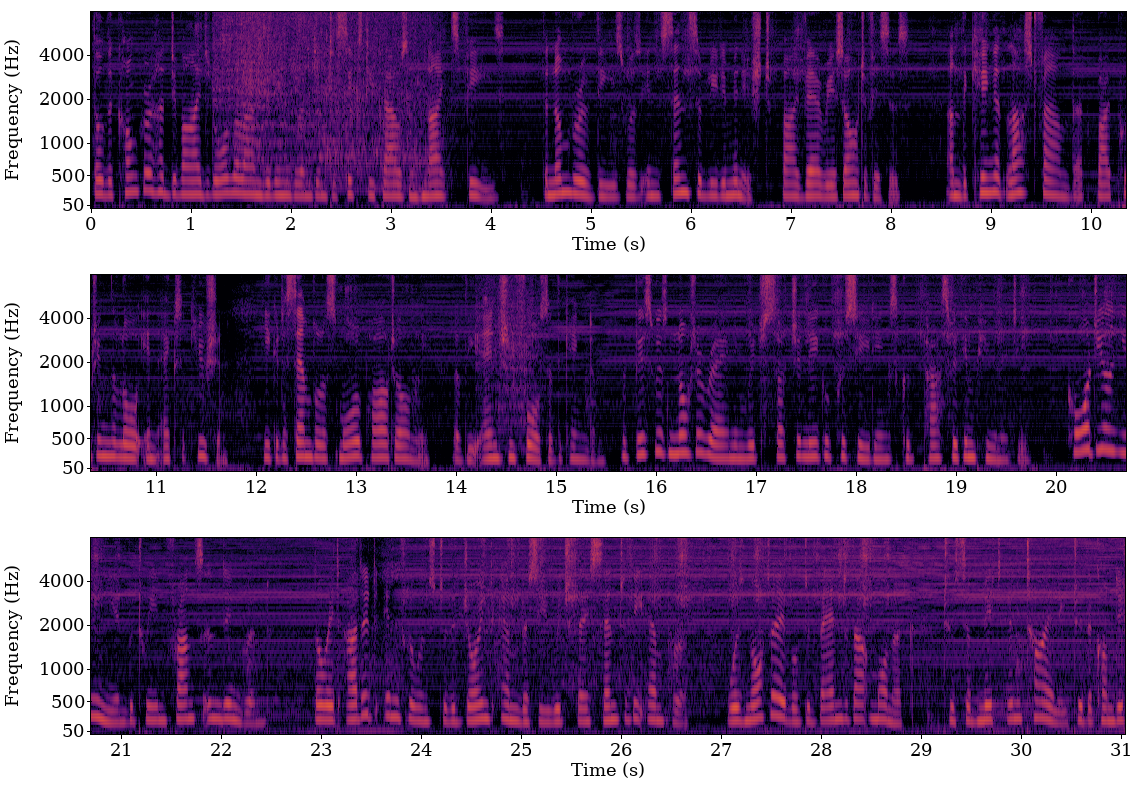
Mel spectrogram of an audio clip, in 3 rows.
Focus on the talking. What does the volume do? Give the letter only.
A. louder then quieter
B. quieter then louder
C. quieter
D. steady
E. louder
D.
